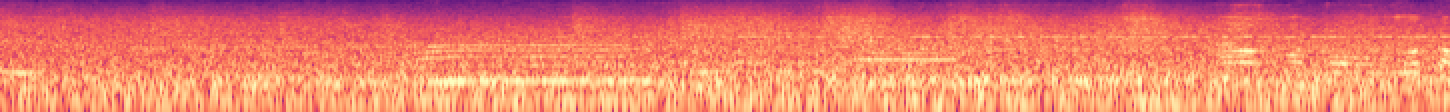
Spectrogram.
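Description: A very long freight train rumbles steadily into a spiral tunnel in Yoho Park, British Columbia, as a loud continuous roar with faint wheel squeal, while people talk over it throughout.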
